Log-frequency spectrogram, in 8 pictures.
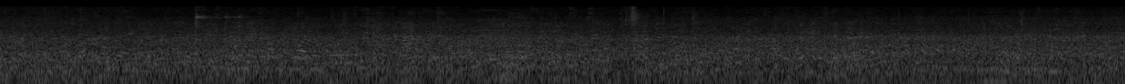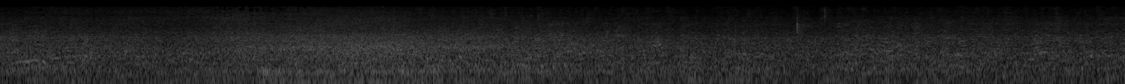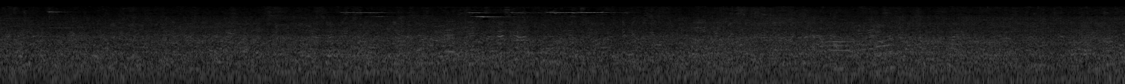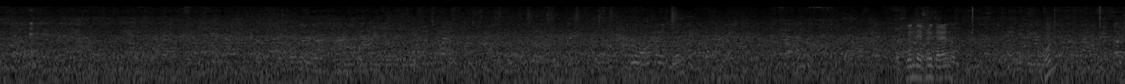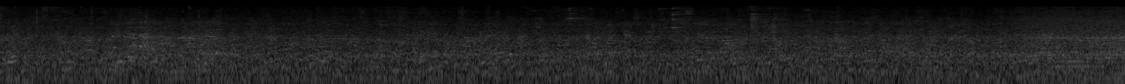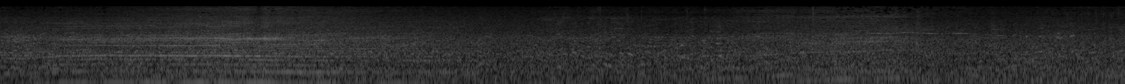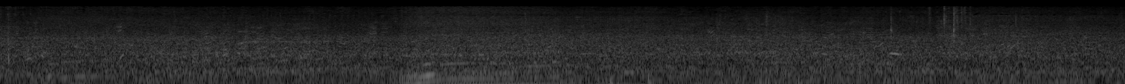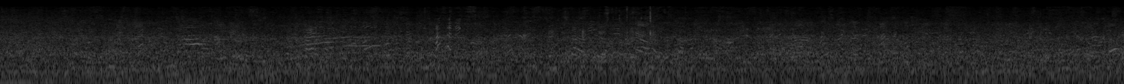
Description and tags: Residential neighborhood in Summer by day - Stereo Ambience
Lazy street in a residential neigborhood with a distant street cafe, almost no traffic, summer in the city
atmos, background, ambient, stereo, field-recording, background-sound, atmo, atmosphere, ambiance, ambience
